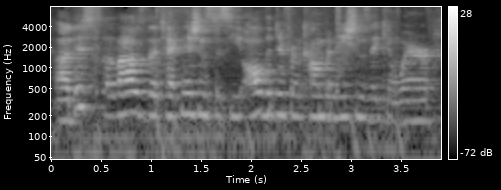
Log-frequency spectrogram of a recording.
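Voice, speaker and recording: A man in his thirties giving a relaxed walking tour of his company's warehouse and offices, with frequent fillers. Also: high voice, fast, recorded from a distance. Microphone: camera following him, mic at a distance. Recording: echoey rooms, voice a bit off-mic, soft music underneath.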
